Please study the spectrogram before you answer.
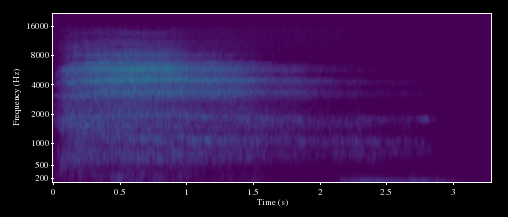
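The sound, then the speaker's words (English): One long, deep exhale during a guided meditation breathing exercise, a soft breathy rush that swells early, slowly thins and fades to near silence at the end. “Deep inhale. Deep exhale. Last one. Deepest breath. And deepest exhale.”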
